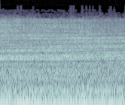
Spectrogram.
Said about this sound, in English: Might have to wait till the helicopter passes. It's one of those tiny ones. I think it's one of those personal helicopters. It looks like one or two people fit in there. Probably two people, and that's it.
